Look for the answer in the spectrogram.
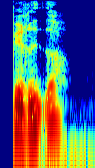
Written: berider

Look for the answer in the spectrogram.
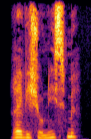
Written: REVISIONISME

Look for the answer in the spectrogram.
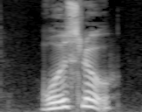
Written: rådslå

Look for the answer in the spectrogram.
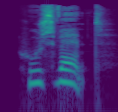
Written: husvant

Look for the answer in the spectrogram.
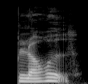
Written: blårød

